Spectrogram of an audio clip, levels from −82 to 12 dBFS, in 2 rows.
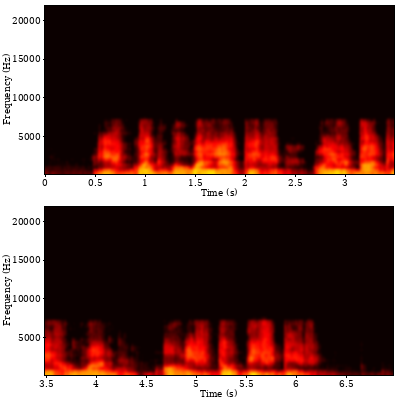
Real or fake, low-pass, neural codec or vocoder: fake; 7.2 kHz; codec, 24 kHz, 1.5 kbps, HILCodec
